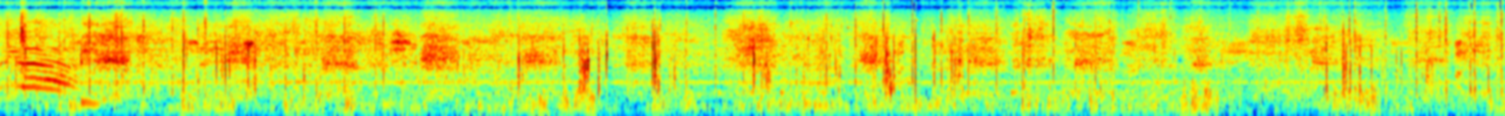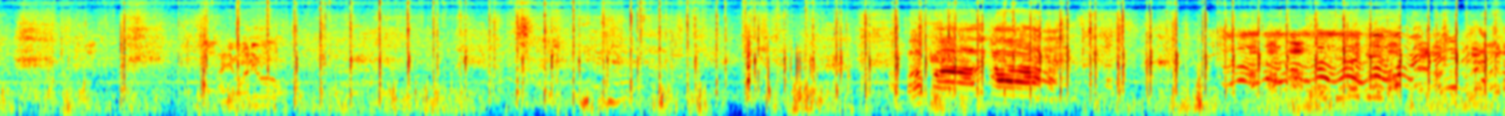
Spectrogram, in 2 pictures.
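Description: A trail runner's footsteps on rocky ground and her breathing during a steep uphill climb. Near the end, voices call out and the sound grows louder.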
